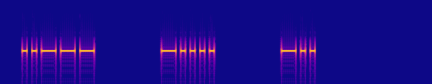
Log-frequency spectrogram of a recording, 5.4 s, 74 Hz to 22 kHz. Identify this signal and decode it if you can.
Morse code, heard as a keyed tone, about 20 wpm, spaced as for 8 wpm, 700 Hz. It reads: 26D
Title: 198 Lesson 32e - Letter k - Three Characters 20wpm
